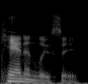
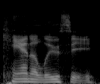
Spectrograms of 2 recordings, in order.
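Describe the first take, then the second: First: The final n of the first word is clearly pronounced. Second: The final n of the first word is dropped. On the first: The speaker calls it right. "I was saying Canon Lucy" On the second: The speaker calls it wrong. "It kind of sounded like I said Canna Lucy"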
